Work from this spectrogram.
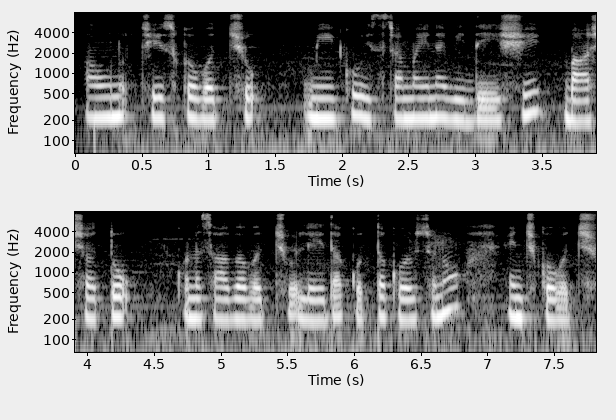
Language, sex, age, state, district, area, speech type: Telugu, female, 18-30, Telangana, Suryapet, urban, read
